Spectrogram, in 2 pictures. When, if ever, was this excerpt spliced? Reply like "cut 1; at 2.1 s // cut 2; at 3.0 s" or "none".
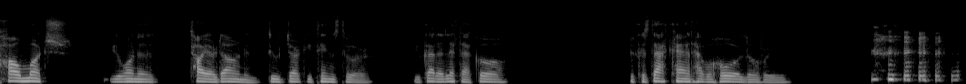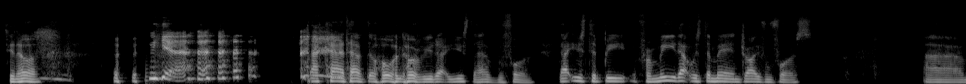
none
